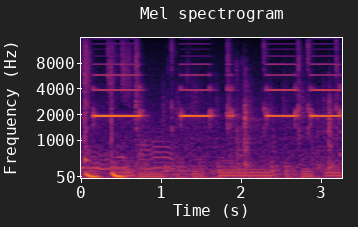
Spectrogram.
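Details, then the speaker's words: Nivona NICR 788 coffee machine with intermittent error 8, multimeter continuity test on a brew-unit gearbox control microswitch: steady high beeps in short bursts as contacts close when pressed; the switch conducts properly. "Słuchajcie włączamy miernik od tego zacznijmy na pipc na jak sprawdzamy dotykamy dwóch i"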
